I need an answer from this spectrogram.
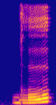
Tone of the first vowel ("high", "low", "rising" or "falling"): rising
